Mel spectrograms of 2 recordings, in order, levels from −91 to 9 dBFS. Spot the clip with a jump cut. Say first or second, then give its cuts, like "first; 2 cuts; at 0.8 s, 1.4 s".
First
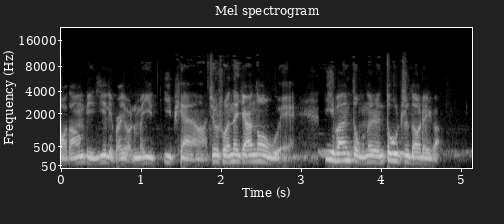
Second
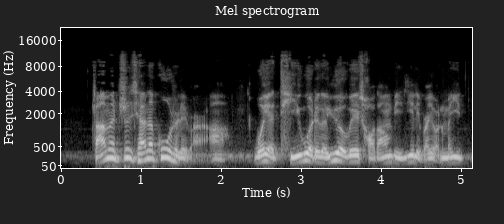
first; 1 cut; at 3.2 s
